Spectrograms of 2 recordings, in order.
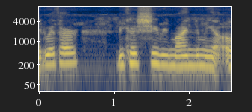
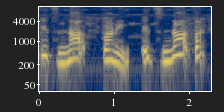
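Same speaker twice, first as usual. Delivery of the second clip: much higher, mildly miffed grandmother insisting; high, half-serious huff; mock indignant protest; 8 semitones higher than usual. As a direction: imitate her huffy denial. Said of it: "she was getting mad".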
